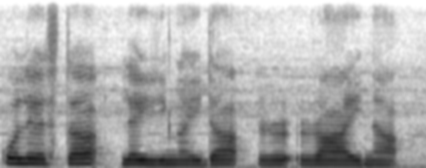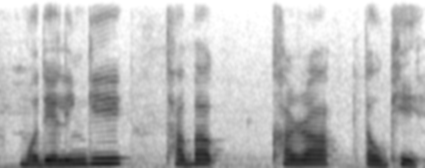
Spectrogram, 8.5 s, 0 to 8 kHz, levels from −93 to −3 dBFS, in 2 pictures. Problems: background sounds at intervals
